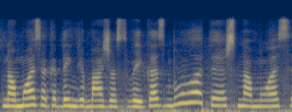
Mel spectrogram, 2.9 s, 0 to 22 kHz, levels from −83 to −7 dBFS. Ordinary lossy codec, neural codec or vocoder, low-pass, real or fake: Opus, 64 kbps; codec, 24 kHz, 1.2 kbps, DualCodec; 10.8 kHz; fake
